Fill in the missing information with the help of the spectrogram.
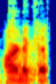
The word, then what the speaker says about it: arnica: Also, I've been using heavily Anarka? How do I say that? I don't know. It's CBD. It's a salve with Anarka. – Arnica. – Thank you.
